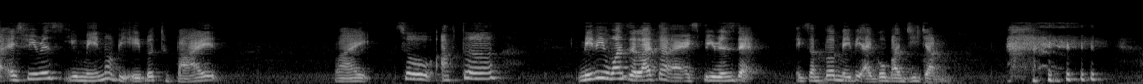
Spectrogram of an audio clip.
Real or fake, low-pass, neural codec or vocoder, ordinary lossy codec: fake; 7.2 kHz; vocoder, 44.1 kHz, 128 mel bands, Pupu-Vocoder; MP3, 48 kbps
